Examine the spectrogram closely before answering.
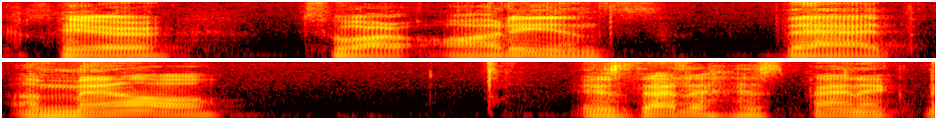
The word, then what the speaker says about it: Amell: to our audience that Amel, is that a Hispanic name? It actually is. I mean, it's from Catalonia. Ooh, that sounds like Spanish. Yes. So it's Catalan. It's pronounced Ameye.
